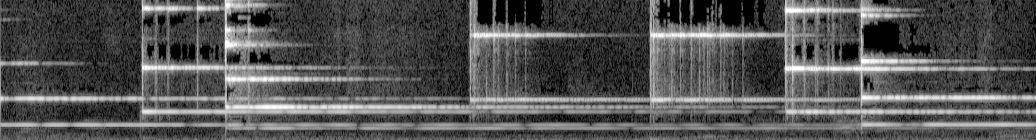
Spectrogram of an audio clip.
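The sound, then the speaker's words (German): A glockenspiel, an instrument object in an art installation in Mannheim played by musicians, rings out with a handful of single struck notes at an unhurried, irregular pace, each bright metallic tone lingering and overlapping the next. Clear, with no voices. “Glockenspiel zum Beispiel.”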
